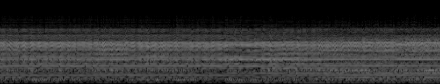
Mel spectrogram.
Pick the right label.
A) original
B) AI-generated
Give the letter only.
B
